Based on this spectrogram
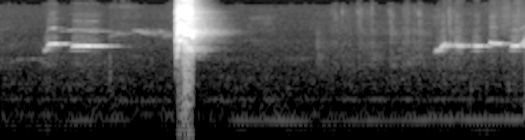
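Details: A molting pet parrot whistles a level note, lets out one loud harsh squawk, then after a silence gives a stuttering, upward-ending whistle.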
